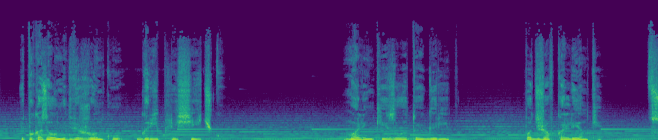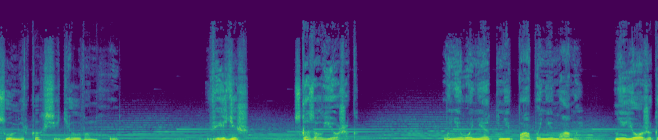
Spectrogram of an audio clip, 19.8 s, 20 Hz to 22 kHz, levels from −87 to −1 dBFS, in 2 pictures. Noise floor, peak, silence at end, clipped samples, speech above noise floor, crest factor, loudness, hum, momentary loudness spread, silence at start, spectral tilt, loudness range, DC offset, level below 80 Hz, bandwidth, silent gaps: -38 dBFS; -2 dBFS; 0 s; under 0.1%; 20 dB; 18 dB; -19 LUFS; none; 21 LU; 0 s; -6 dB/octave; 6 LU; under 0.1%; -44 dBFS; 17.5 kHz; none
